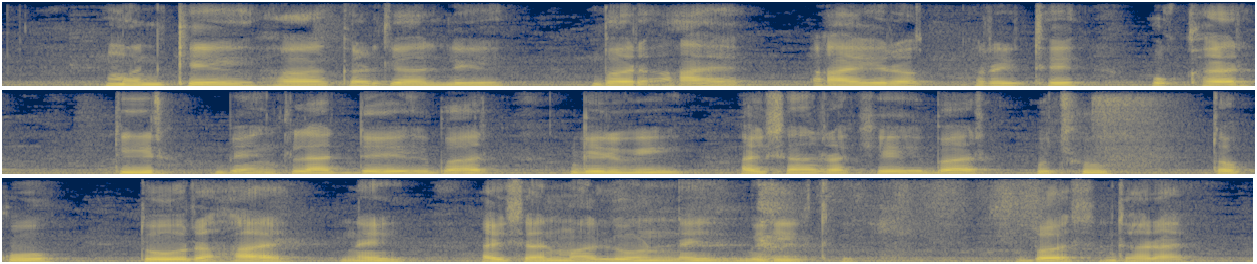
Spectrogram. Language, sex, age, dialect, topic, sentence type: Chhattisgarhi, male, 18-24, Western/Budati/Khatahi, banking, statement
